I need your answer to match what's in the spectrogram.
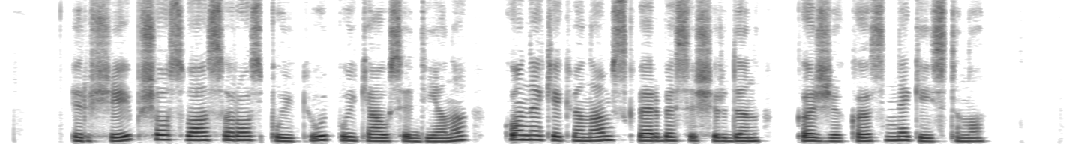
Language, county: Lithuanian, Kaunas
